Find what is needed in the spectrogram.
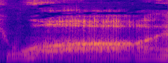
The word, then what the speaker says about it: Warg: Ja, ich habe auch erst im Dawn of War 1 Intro gelernt, dass das eigentlich Warg ist. – Ja, das ist ein stummes G.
